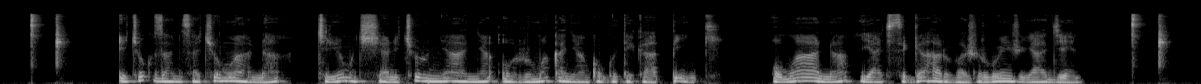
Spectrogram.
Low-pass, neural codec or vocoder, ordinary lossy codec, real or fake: 10.8 kHz; none; none; real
